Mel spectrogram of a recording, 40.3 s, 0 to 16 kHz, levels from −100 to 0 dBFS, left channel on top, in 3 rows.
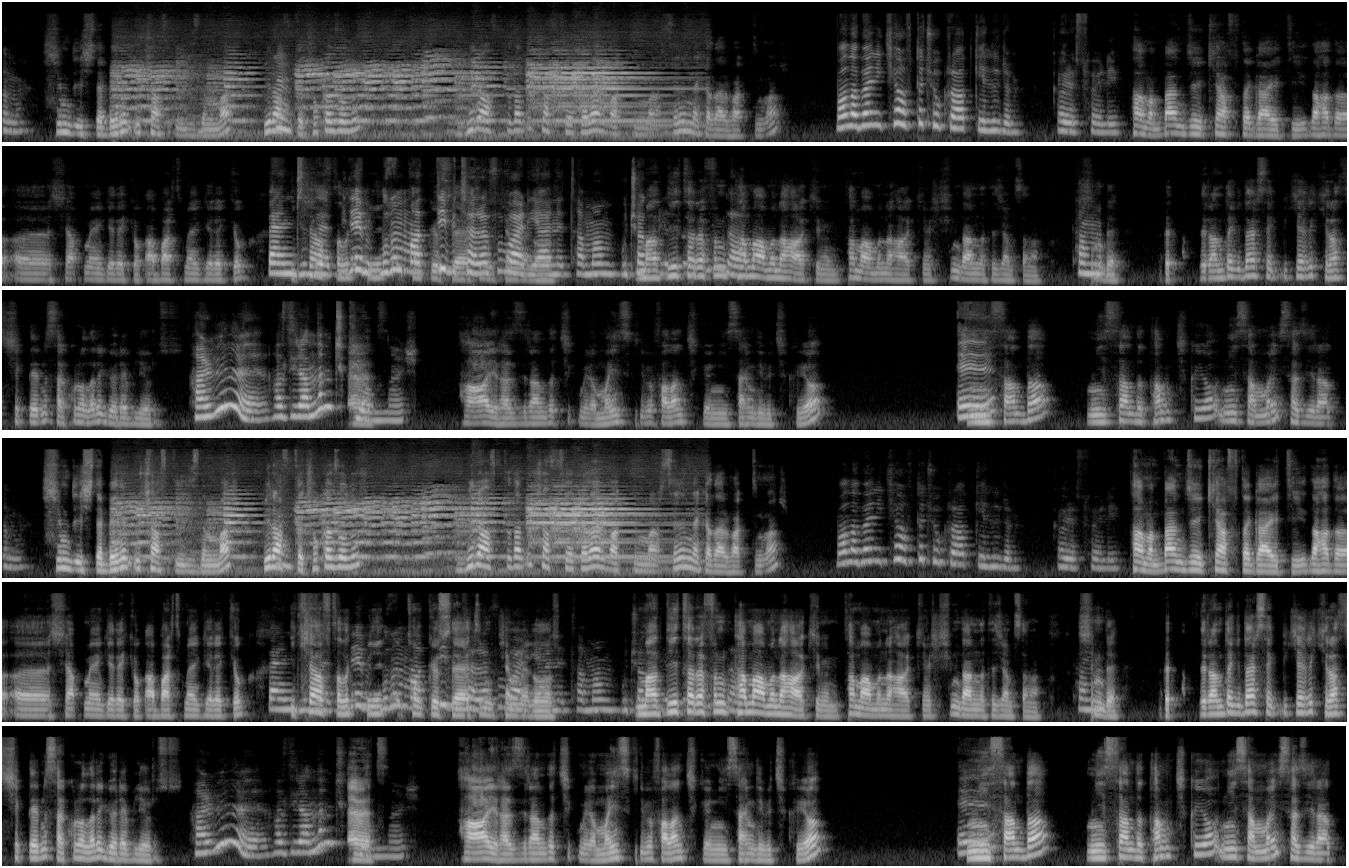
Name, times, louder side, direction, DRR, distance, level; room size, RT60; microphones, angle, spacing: voice 1, 0.4-2.3 2.6-2.8 3.1-3.6 4.5-7.8 11.3-15.9 16.5-17.3 17.5-18.9 19.8-23.8 24.2-24.6 25.4-28.5 30.4-30.6 31.5-35.1 36.5-37.4 37.7-40.2, right 7 dB, 85° right, 0.4 m, -34 dB
sound 1, 1.1-7.1, right 4 dB, 20° right, 0.8 m, -36 dB
voice 2, 8.3-10.2 10.6-11.2 16.1-20.9 24.2-24.6 28.8-30.9 36.4-36.8, left 5 dB, 85° left, 0.5 m, -36 dB
4.8 x 2.3 x 3.1 m
head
